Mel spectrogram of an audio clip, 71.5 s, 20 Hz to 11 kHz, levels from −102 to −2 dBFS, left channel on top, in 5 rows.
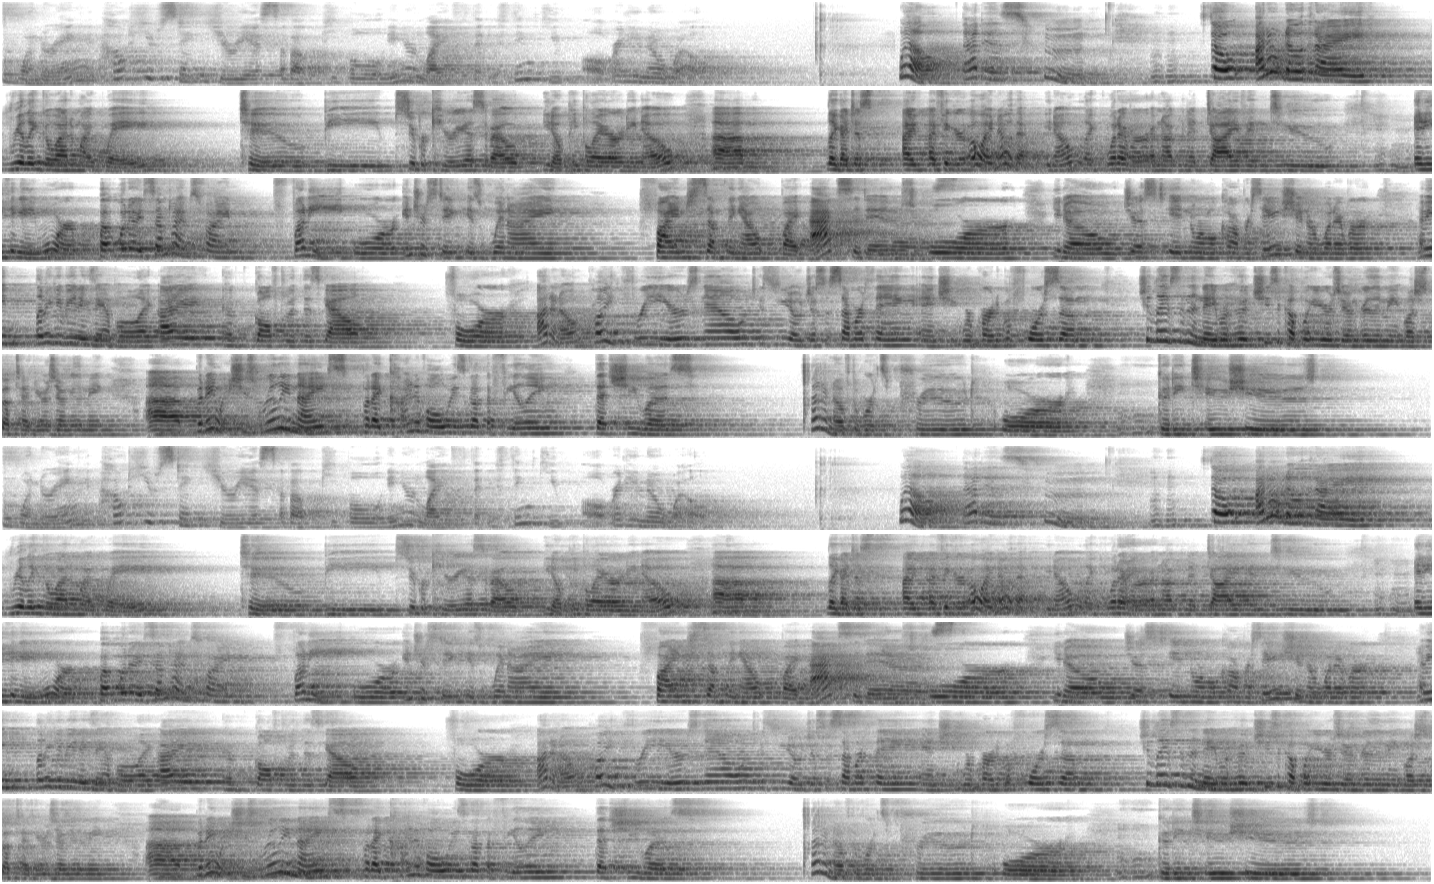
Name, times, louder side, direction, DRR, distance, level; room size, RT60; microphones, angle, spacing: voice 1, 0.0-3.1 3.5-4.5 4.8-7.0 11.4-11.8 21.4-21.7 25.3-25.9 28.0-28.4 37.3-37.9 42.7-43.1 52.4-52.7 58.7-59.0 68.3-68.7, equal, 70° right, 2 dB, 3.6 m, -41 dB
voice 2, 9.0-10.8 12.1-13.7 14.3-15.8 16.7-21.9 22.5-23.0 23.3-27.6 28.4-31.0 31.5-34.2 35.0-37.6 37.9-42.3 42.8-46.5 47.4-53.8 54.3-62.8 63.1-64.1 65.3-67.9 68.8-70.3, left 2 dB, 70° left, 1 dB, 3.2 m, -27 dB
28.0 x 22.0 x 8.5 m, 2.1 s
head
